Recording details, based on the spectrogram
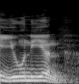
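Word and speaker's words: union: है बट इस कि अगर उच्चारण कि हम बात करें तो इसको कहते हैं यूनियन अर्थात इसका उच्चारण यहां से हो रहे यूनियन तो इसके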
